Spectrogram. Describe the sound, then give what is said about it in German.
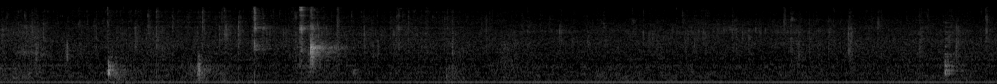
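Fish frying skin side down in olive oil, seasoned with salt and pepper: a faint, steady sizzle with scattered small pops and crackles throughout, with no voices. “Und braten den halt im Prinzip wirklich nur auf der Hautseite an.”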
